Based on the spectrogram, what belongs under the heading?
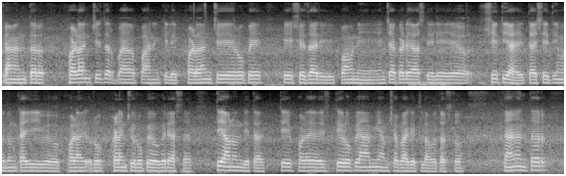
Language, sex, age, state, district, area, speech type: Marathi, male, 45-60, Maharashtra, Nanded, rural, spontaneous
